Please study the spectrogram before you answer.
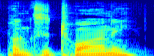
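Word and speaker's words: Punxsutawney: How do you even say Punksatani? It's a town in Pennsylvania. Punksatan. I'm saying it wrong. Punksatani. Punksatuani. You don't have to add the twine.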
